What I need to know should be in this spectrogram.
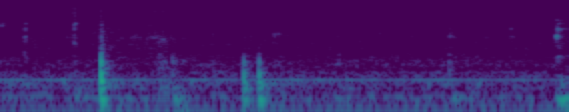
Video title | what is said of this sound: Leatherman T-Shank Metal Saw? Fits Surge? | that's just me flicking it. So it's actually pretty secure in there.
